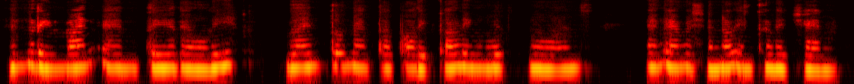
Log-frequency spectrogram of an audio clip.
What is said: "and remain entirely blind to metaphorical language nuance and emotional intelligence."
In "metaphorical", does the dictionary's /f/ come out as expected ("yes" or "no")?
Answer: no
